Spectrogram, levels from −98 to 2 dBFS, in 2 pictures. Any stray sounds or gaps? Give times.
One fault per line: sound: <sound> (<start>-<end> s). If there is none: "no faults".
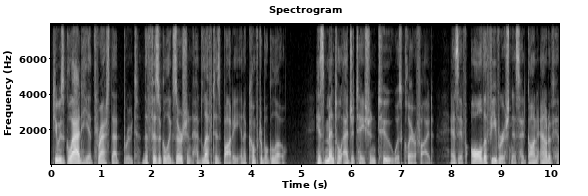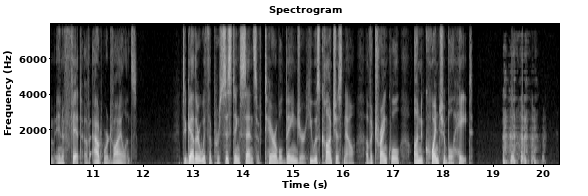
sound: laugh (19.2-20.1 s)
